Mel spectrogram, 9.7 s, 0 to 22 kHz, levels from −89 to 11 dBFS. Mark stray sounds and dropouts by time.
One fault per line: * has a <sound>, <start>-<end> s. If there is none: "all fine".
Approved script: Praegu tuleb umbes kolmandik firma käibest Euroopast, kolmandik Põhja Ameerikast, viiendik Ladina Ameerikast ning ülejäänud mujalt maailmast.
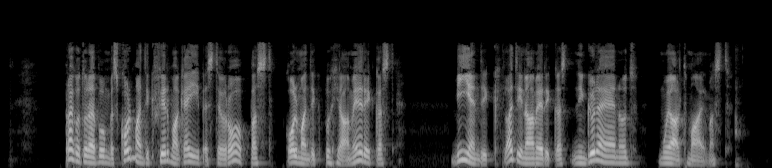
all fine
